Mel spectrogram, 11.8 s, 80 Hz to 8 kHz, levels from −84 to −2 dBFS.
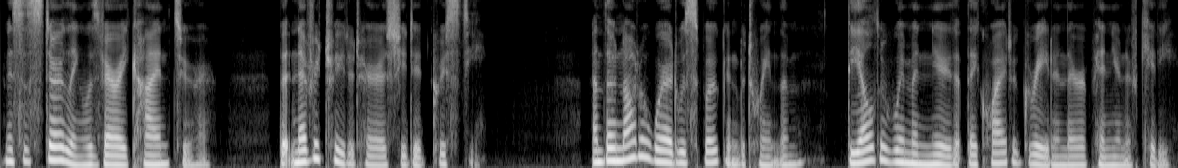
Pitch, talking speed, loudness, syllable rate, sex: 180 Hz, 190 wpm, -19 LUFS, 5.3 syllables/s, female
